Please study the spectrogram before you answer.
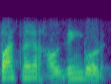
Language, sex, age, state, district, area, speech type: Goan Konkani, male, 30-45, Goa, Murmgao, rural, conversation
